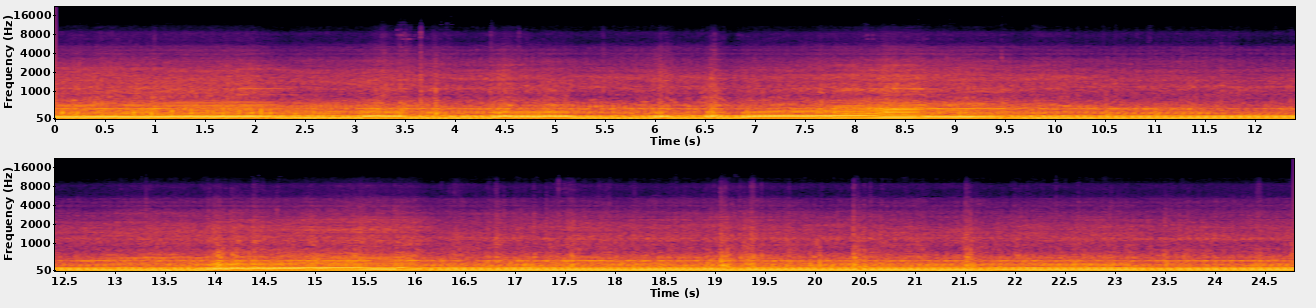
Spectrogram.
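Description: Tyres crunch and bump over a rough dirt track.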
